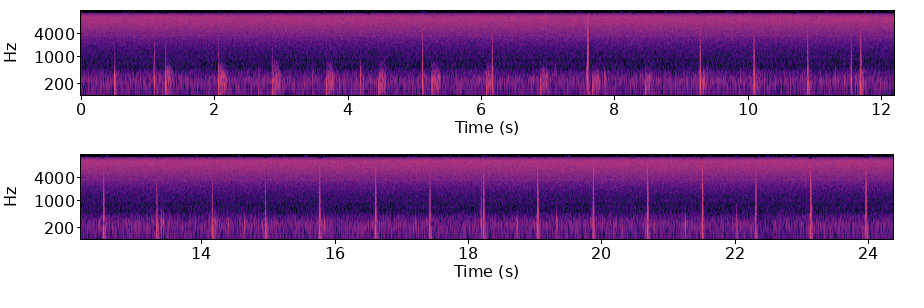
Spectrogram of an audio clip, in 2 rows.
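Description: Regular sharp tapping beats at about 74 a minute over a low hum, heard during cuff deflation.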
